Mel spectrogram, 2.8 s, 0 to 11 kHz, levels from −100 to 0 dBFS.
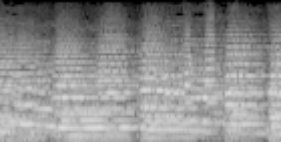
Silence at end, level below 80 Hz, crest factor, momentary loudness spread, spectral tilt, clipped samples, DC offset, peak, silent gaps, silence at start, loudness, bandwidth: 0 s; -42 dBFS; 14 dB; 2 LU; -5.5 dB/octave; under 0.1%; under 0.1%; -2 dBFS; none; 0 s; -16 LUFS; 10 kHz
